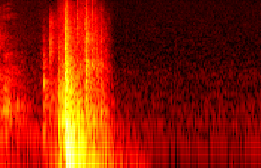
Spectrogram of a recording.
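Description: A person falling and hitting the floor after a jump: one heavy thud about half a second in.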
